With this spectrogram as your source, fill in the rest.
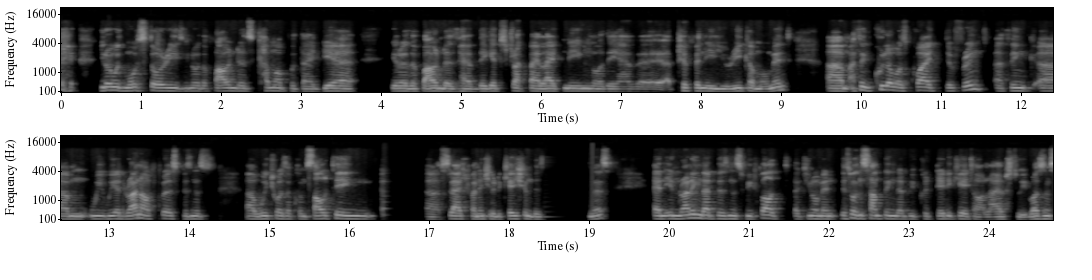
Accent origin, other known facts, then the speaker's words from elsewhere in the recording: South Africa; Kangala, RTP, Section B 7036. I grew up there all my life. First lived in a shack, then lived in an RDP house.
